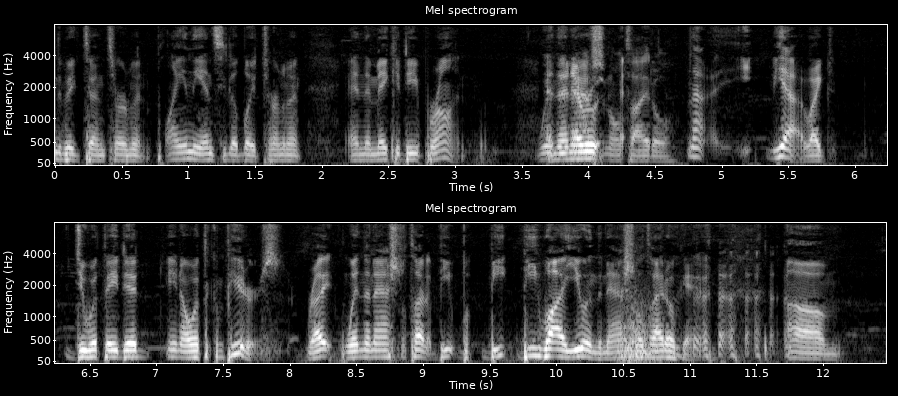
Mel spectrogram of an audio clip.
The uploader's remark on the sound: live at Monk's in Sun Prairie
